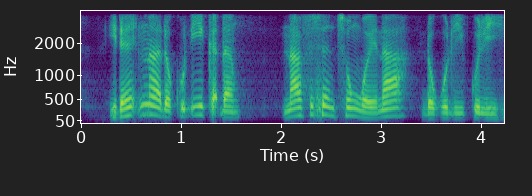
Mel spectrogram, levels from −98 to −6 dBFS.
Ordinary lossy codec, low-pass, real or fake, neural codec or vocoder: none; 3.6 kHz; fake; codec, 24 kHz, 0.9 kbps, DualCodec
